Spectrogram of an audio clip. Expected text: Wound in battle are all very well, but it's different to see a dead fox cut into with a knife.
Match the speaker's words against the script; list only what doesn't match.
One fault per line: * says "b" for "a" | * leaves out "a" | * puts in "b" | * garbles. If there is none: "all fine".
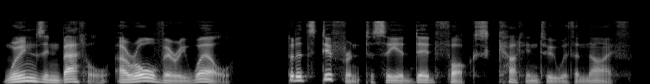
* says "Wounds" for "Wound"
